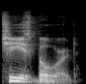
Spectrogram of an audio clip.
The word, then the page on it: cheeseboard: American English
